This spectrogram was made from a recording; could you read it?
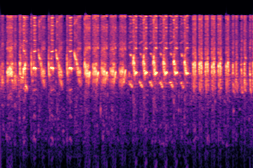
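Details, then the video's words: A hooded siskin sings for young birds to copy, producing a dense, lively chatter of high chirps and short trills delivered in quick, uneven succession. "Pintassilgo Cantando Ensine Filhotes!!!"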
